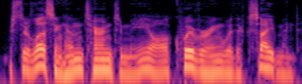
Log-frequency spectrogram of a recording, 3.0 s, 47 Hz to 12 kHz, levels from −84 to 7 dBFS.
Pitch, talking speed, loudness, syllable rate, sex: 110 Hz, 180 wpm, -17 LUFS, 6.0 syllables/s, male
